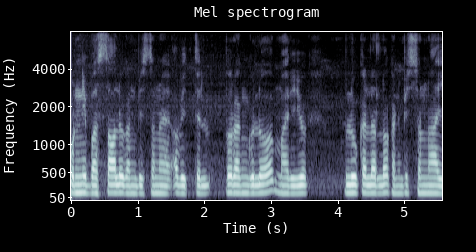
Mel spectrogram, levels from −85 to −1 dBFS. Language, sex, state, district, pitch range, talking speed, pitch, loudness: Telugu, male, Telangana, Mahabubabad, 135-145 Hz, 120 wpm, 140 Hz, -15 LUFS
